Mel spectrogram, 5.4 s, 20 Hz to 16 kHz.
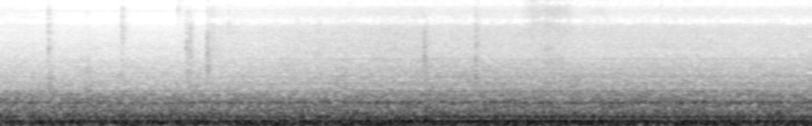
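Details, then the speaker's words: Toyota Tacoma in cabin at 55 mph, checking for wind noise from bed-mounted recovery boards: even road rumble and wind wash, no whistling or flutter; normal highway cabin noise. "i don't hear any whistling or weird noises or anything else strange as the wind passes over those uh running boards"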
